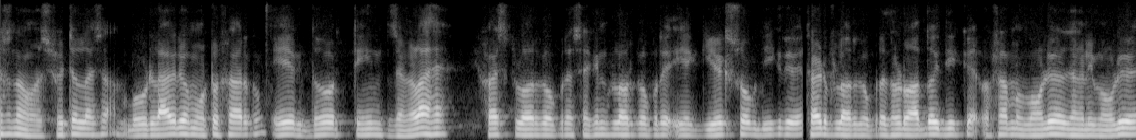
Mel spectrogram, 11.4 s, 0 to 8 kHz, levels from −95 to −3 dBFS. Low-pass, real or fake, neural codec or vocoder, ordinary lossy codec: 7.2 kHz; fake; codec, 16 kHz, 2 kbps, FunCodec, trained on Chinese and English, 25 frames a second; Opus, 32 kbps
